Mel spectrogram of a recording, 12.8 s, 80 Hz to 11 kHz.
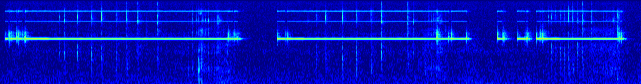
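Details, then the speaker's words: A meter continuity test on the throttle safety switch of a 1992 Arctic Cat snowmobile with an ignition problem, since the engine can't run unless it beeps. A steady high-pitched beep with a few short gaps shows the switch is closed and passing current. "that engine can't run unless that beeps so that will fix the ignition problem"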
